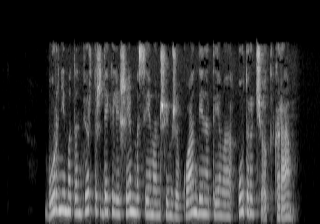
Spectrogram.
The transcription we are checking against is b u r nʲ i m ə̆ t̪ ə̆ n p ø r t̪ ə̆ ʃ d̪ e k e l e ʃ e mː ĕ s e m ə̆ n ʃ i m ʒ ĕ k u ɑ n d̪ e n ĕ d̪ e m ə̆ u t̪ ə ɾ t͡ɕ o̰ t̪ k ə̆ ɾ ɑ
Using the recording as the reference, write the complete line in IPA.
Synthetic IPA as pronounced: b u r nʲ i m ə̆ t̪ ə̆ n p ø r t̪ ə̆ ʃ d̪ e k e l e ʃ e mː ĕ s e m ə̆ n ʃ y m ʒ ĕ k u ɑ n d̪ e n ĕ t̪ e m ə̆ u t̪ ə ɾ t͡ɕ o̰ t̪ k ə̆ ɾ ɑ

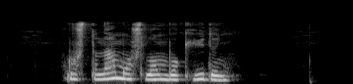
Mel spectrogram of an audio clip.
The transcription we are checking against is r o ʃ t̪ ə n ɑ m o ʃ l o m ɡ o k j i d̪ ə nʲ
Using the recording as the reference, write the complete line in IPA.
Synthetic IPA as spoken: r u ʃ t̪ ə n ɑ m o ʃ l o m b o k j y d̪ ə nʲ

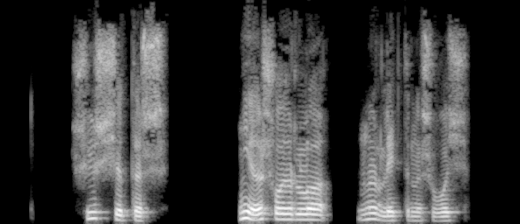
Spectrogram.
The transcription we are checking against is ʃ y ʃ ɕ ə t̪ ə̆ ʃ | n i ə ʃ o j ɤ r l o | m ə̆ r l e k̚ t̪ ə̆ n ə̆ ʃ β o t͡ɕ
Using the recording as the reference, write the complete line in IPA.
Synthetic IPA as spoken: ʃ y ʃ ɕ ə t̪ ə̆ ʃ | n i ə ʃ o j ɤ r l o | n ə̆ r l e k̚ t̪ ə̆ n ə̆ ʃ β o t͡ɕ

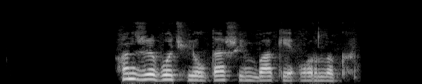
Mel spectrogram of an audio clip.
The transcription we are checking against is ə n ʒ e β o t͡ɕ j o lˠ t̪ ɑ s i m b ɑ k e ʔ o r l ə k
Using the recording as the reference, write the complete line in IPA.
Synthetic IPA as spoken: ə n ʒ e β o t͡ɕ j o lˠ t̪ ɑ ʃ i m b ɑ k e ʔ o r l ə k

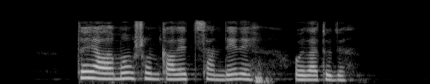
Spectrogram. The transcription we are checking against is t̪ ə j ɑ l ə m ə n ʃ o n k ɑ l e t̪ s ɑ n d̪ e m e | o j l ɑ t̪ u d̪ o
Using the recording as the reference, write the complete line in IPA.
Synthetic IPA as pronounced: t̪ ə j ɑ l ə m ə m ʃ o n k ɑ l e t̪ s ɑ n d̪ e n e | o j l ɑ t̪ u d̪ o

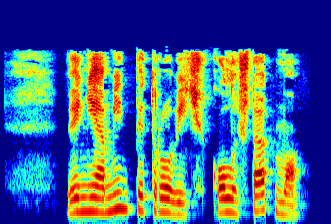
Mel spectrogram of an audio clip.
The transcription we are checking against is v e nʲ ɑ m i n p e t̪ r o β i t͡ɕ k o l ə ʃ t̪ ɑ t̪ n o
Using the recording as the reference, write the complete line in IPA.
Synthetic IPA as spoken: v e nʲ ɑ m i n p e t̪ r o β i t͡ɕ k o l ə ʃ t̪ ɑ t̪ m o

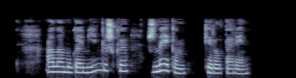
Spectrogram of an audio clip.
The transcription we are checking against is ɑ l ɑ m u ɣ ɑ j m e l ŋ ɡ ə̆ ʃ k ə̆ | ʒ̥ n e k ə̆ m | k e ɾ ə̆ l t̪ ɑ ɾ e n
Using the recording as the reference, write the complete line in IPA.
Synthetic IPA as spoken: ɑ l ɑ m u ɣ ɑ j m e ŋ ɡ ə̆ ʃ k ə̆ | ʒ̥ n e k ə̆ m | k e ɾ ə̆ l t̪ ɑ ɾ e n

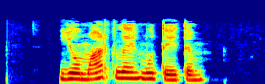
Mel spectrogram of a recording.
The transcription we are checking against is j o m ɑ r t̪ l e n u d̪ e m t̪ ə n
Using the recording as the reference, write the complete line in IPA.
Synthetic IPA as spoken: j o m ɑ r t̪ l e m u t̪ e t̪ ə m

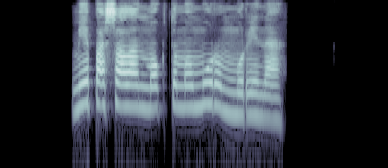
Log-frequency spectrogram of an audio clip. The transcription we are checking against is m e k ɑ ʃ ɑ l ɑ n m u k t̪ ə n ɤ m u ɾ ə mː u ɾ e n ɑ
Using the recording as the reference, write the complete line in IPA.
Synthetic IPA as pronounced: m e p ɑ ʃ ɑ l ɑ n m o k t̪ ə m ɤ m u ɾ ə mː u ɾ e n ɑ

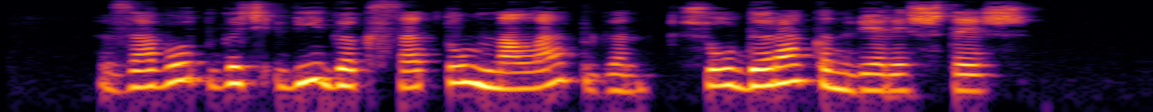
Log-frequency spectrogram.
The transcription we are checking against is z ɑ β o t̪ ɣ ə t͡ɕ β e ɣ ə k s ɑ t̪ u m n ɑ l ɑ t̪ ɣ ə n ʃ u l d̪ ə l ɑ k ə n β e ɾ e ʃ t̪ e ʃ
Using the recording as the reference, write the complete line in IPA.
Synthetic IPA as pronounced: z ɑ β o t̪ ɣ ə t͡ɕ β i ɣ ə k s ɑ t̪ u m n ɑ l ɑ t̪ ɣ ə n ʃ u l d̪ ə ɾ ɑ k ə n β e ɾ e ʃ t̪ e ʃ

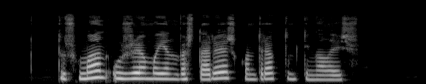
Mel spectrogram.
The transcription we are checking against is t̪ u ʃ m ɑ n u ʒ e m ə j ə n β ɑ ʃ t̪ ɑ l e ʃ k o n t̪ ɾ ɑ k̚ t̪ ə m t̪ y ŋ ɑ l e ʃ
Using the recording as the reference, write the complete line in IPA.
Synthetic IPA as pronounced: t̪ u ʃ m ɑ n u ʒ e m ə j ə n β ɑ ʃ t̪ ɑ ɾ e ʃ k o n t̪ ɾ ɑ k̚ t̪ ə m t̪ y ŋ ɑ l e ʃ

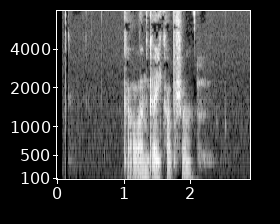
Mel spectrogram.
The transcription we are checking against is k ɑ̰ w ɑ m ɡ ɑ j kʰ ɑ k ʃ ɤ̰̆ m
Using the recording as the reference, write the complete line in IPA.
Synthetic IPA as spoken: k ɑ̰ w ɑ n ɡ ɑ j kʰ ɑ p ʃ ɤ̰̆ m

